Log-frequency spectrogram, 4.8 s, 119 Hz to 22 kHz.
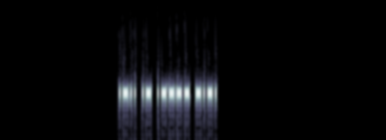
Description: Morse code, heard as a keyed tone, about 50 wpm, 700 Hz. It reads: LA1C
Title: DXCC-100 Call Signs - 4 Characters - Repeated 3x - 50wpm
